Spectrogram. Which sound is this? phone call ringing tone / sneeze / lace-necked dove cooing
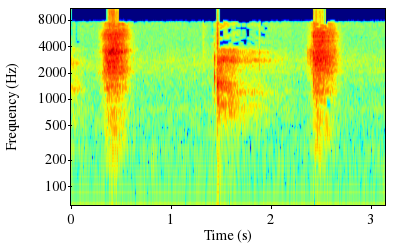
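sneeze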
